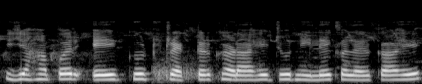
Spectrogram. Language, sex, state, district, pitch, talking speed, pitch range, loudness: Hindi, female, Punjab, Fazilka, 225 Hz, 155 wpm, 215-240 Hz, -13 LUFS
